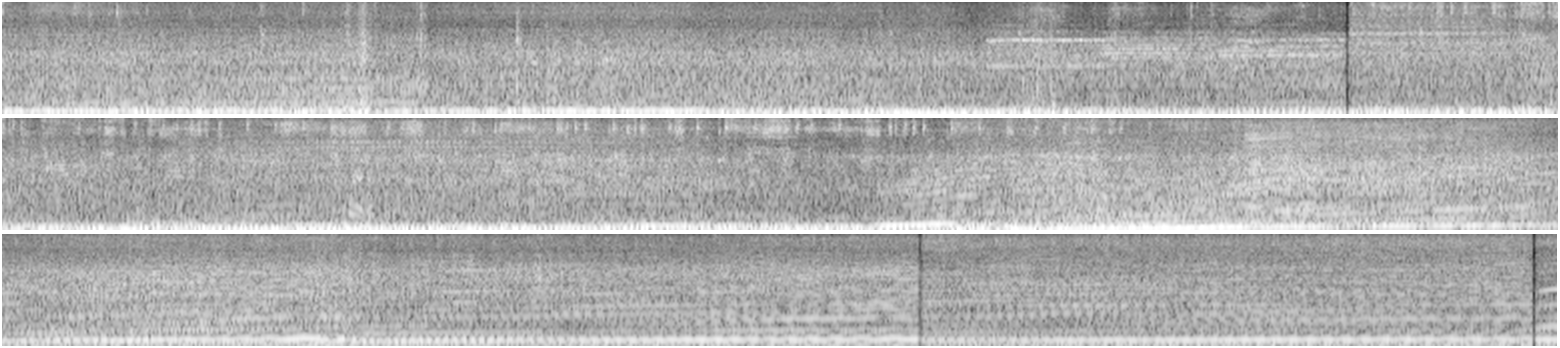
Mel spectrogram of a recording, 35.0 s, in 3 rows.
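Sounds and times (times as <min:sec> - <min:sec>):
car engines accelerating: 0:00.0 - 0:35.0
tyre and road noise: 0:00.0 - 0:35.0.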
